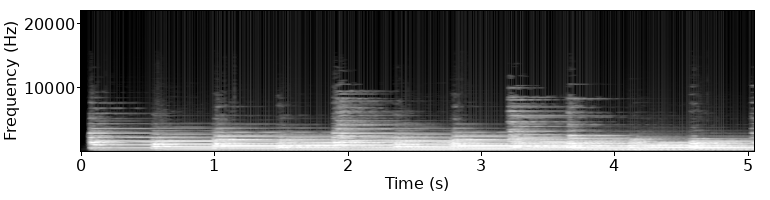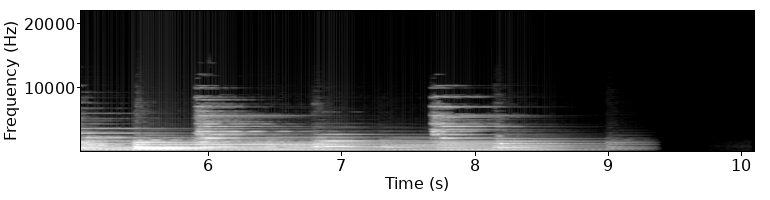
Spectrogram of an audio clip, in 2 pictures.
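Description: A peal of church bells, with overlapping strikes about every half second that keep ringing on. It dies away shortly before the end.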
